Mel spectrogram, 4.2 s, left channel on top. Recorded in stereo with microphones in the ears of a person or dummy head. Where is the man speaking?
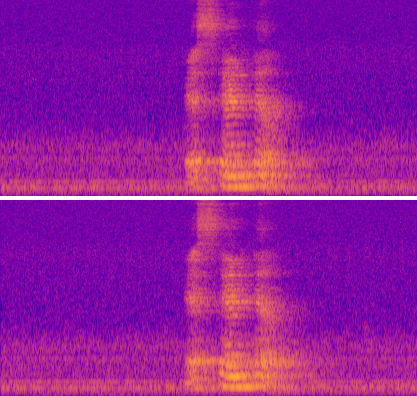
25° right (ahead or behind), 1.4 m.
